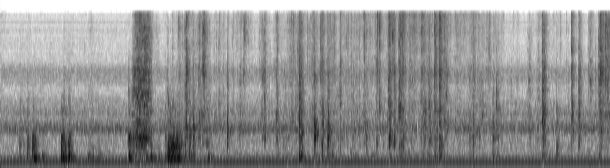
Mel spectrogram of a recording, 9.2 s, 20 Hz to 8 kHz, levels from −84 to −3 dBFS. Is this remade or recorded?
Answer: recorded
